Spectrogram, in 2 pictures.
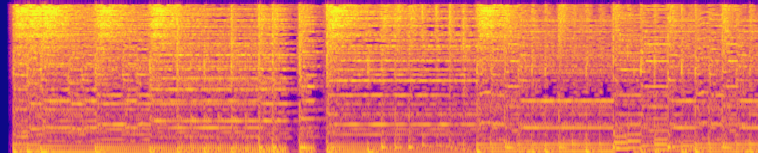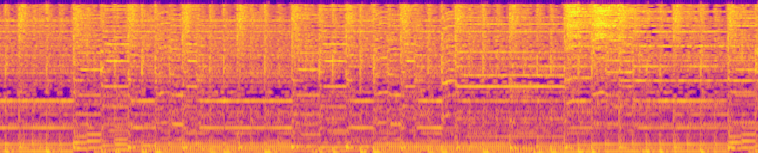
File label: Battle; Dot Quest; android game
